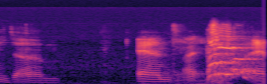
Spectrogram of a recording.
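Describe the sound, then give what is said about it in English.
An excited dog lets out a few loud barks in quick succession, with a short pause after the first and the last one drawn out and whiny. “And my dog is really excited for you to get started on that journey or continue that journey.”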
